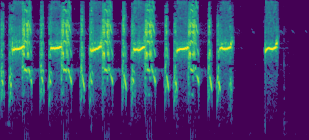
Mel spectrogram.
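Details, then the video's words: A grey francolin, known locally as teetar, gives rapid strident phrases, each a grating squawk capped by a sharp whistled note, repeated about every half second, then trails off into a final single phrase after a short gap. "Teetar ki awaaz | teetar ki boli | teetar awaz | gray francolin teetar sound"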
